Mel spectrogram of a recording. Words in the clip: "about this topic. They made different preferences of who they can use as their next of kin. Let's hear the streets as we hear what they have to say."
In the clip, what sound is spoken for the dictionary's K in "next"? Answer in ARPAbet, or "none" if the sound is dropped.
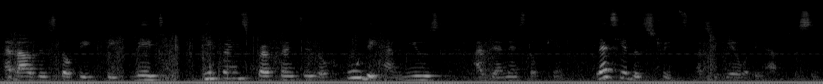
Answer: none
